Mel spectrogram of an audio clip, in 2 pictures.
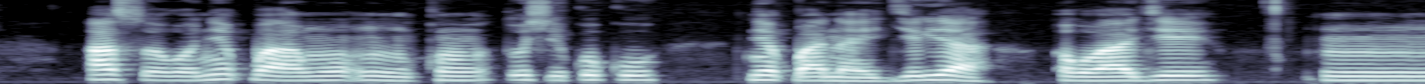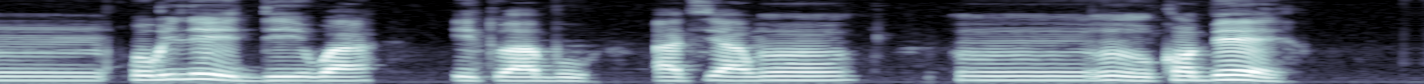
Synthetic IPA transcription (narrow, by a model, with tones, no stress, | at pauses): a˧sɔ˨ɾɔ̃˨nĩ˦k͡pa˦˨a˨w̃ɔ̃˧o˧hũ˨kã˧to˦ʃe˧ko˦ko˦ | nĩ˦k͡pa˧nã˨i˨d͡ʒe˧˦ɾi˦a˦˨ | ɔ˧ɾɔ˨a˨˧d͡ʒe˦ | o˧ɾi˦le˦e˦˨de˨˧i˧wa˧ | i˨to˨a˨bu˨ | a˨ti˧a˨w̃ɔ̃˧ | u˧ũ˨kã˧bɛː˦˨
